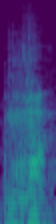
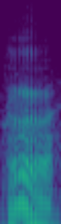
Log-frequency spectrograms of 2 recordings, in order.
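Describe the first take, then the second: First: The R is rolled at the back of the mouth. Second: The R is rolled at the front of the mouth. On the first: "it's a back of the mouth roll like rrr" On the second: "instead of a front of the mouth roll like rrr"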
